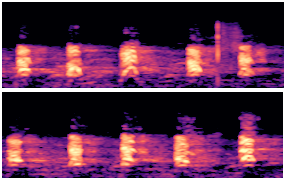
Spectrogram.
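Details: Giant Schnauzer barking in protection training, a steady series of about ten strong, harsh barks spaced about half a second apart, each short and loud against a quiet background.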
